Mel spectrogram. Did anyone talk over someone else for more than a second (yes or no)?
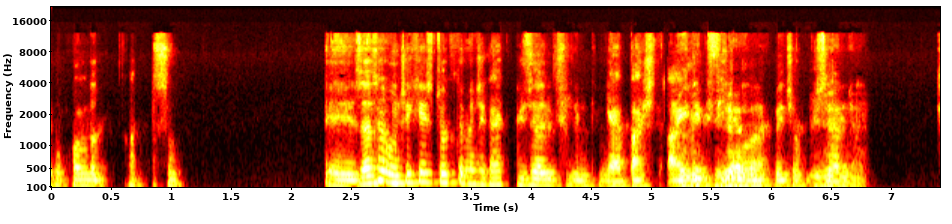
yes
